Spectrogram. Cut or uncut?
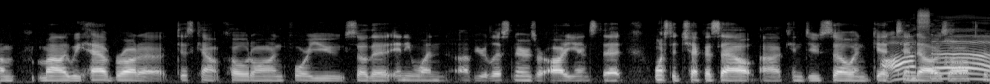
uncut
